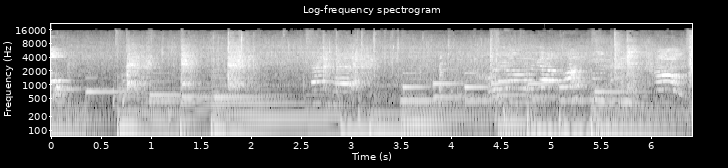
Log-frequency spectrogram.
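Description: Onions and blended tomato sizzling in hot oil in a pot as the mixture is poured in and stirred with a wooden spoon, with crackles now and then. Background music with held chords plays over it.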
